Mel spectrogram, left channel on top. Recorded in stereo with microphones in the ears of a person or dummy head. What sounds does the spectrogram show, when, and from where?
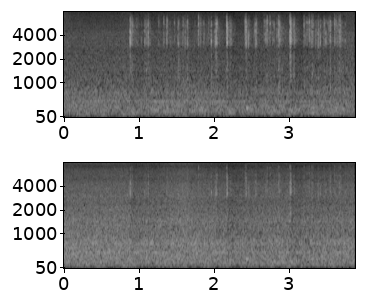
0.9 s typing on a keyboard: 35° left (ahead or behind)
